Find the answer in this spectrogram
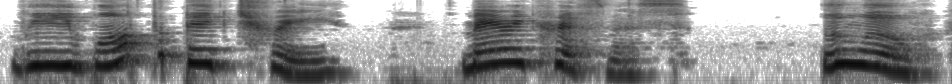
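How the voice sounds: In a put-on character voice, a woman speaks very slowly with a high pitch and very wide pitch swings.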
